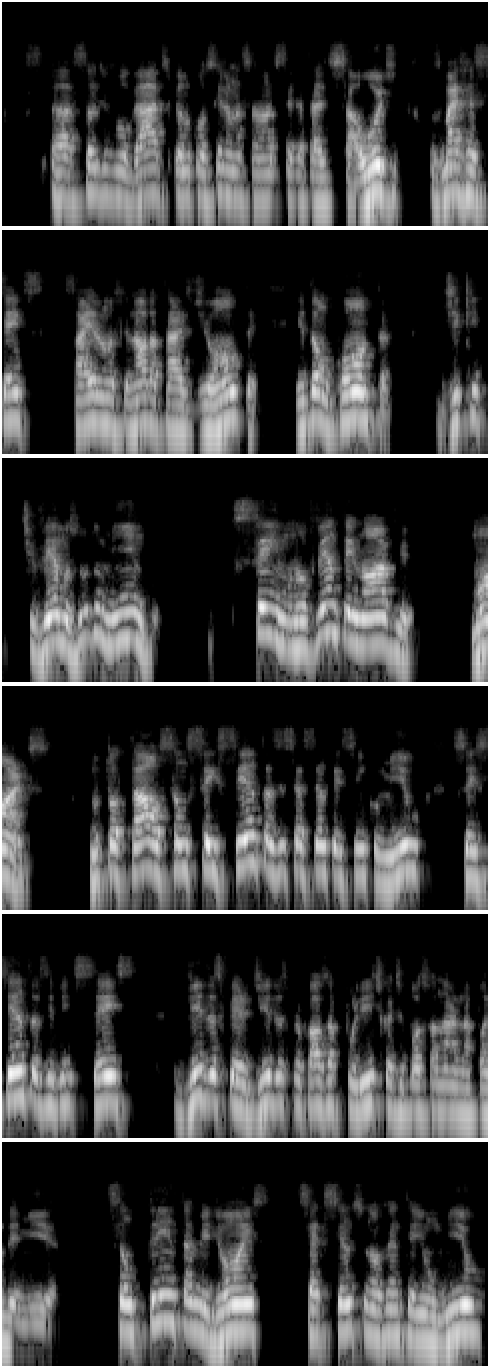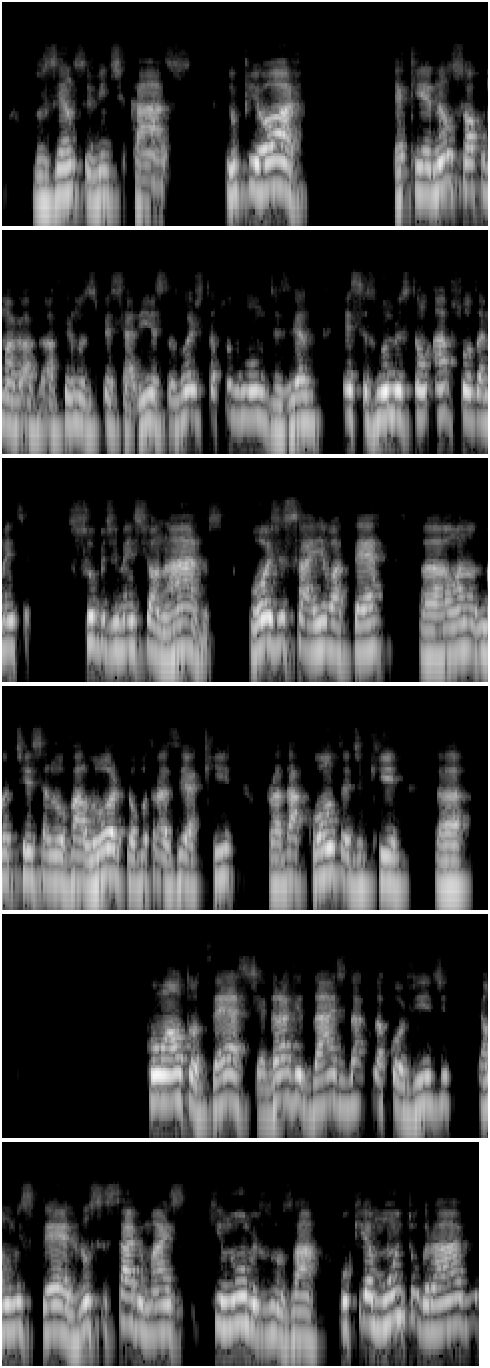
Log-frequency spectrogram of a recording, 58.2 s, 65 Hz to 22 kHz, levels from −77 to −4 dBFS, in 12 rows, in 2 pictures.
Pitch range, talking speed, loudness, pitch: 135-170 Hz, 115 wpm, -23 LUFS, 155 Hz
